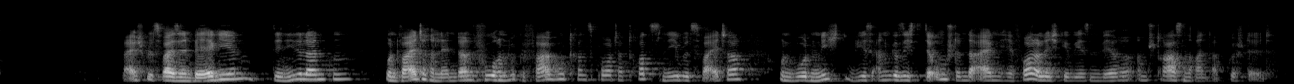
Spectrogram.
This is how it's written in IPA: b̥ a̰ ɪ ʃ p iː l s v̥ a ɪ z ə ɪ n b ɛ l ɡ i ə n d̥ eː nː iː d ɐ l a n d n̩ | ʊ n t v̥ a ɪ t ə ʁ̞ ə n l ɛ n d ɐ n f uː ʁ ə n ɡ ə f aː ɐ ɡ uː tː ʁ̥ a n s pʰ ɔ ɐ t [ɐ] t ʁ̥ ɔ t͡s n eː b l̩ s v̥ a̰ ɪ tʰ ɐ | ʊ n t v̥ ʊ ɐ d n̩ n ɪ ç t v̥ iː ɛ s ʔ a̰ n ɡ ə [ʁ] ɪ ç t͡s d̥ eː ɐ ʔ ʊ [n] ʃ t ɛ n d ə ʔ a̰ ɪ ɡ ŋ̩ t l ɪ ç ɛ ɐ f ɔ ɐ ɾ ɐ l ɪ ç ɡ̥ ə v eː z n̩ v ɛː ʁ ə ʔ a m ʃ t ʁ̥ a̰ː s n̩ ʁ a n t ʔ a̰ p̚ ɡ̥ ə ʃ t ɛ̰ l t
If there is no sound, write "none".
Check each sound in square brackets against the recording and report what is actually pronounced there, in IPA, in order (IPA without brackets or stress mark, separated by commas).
ɐ, z, m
